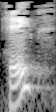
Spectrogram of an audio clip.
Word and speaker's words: He: Psalm 119, and we are in the fifth section, which is titled Hey, or you might read it as He, but I think it's Hey is how you would pronounce it.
